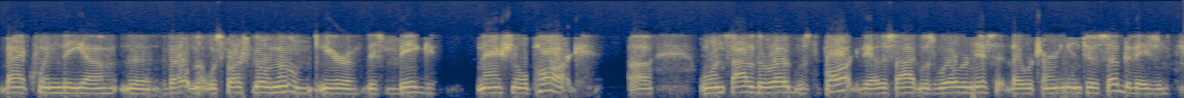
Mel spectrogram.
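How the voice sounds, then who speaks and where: This is a man with a normal speaking voice. His pitch is fairly high, with ordinary pitch variation. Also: moderate pace. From Appalachian foothills, US. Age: 60s. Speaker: retired criminal investigator and helicopter pilot. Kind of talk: interview.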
